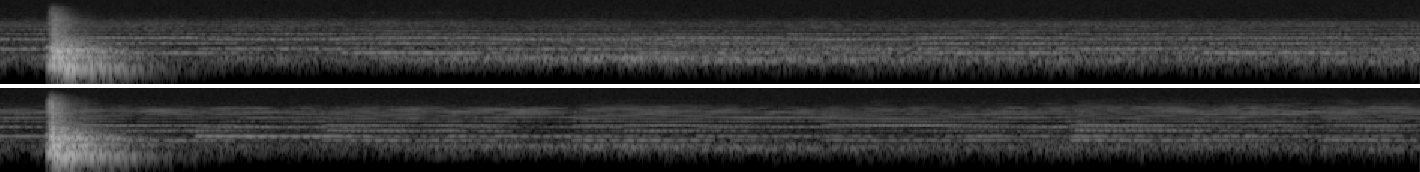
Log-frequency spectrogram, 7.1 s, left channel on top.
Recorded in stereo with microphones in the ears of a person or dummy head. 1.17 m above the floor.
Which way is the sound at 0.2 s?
45° right (ahead or behind).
